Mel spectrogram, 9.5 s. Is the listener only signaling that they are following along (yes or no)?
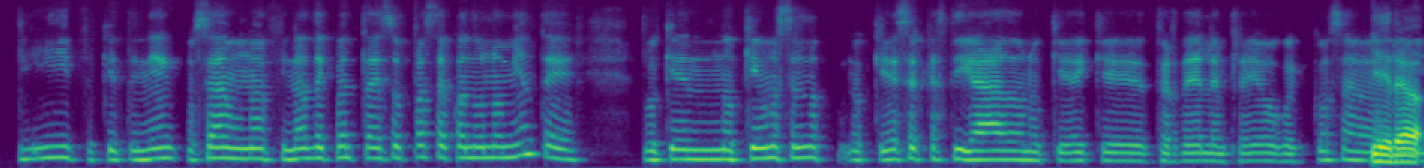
no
